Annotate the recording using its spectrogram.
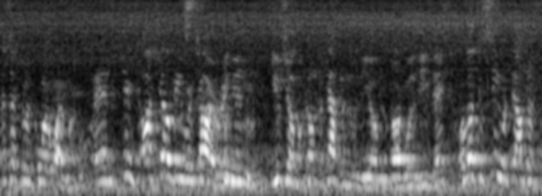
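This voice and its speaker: A man's voice: high-pitched, sing-song, a little fast, hardly any pauses, crowd noise. A man playing a commanding captain of the royal guard in a live comic fair show, theatrical and speaking mock-archaic English. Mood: encouraging. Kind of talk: live comic stage performance with audience participation. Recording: distant, echoey, noisy outdoor fairground recording.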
